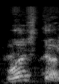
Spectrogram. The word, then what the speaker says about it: Worcester: that use it for a steak sauce oh Worcester Worster yeah yeah look weird I was 2010 I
